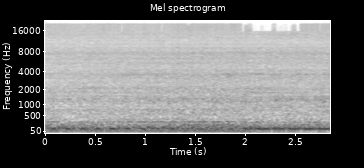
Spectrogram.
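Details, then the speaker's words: 1981 Chevrolet C10, 350 small block Chevy with Dart Iron Eagle heads, aluminum intake, headers, newer aluminum radiator, engine bay view: steady, even low rumble with no knocks, misses or ticks; normal idle. "good, looks good underneath there."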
